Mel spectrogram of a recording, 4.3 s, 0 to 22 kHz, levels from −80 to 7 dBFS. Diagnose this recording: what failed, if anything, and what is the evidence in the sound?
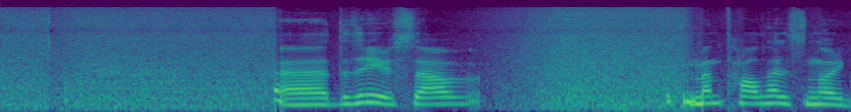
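Across the speech, the gain is pulled down on every loud syllable, swinging around 25 dB: gain pumping, likely excessive input gain driving a fast limiter.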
